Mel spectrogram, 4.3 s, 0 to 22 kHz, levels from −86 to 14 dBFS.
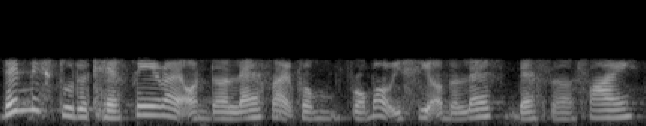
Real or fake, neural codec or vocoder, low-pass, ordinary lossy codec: fake; codec, 44.1 kHz, 7.8 kbps, Pupu-Codec; 3.6 kHz; Opus, 32 kbps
